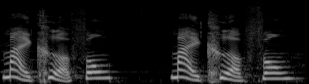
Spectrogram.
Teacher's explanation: two fourth tones and a first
